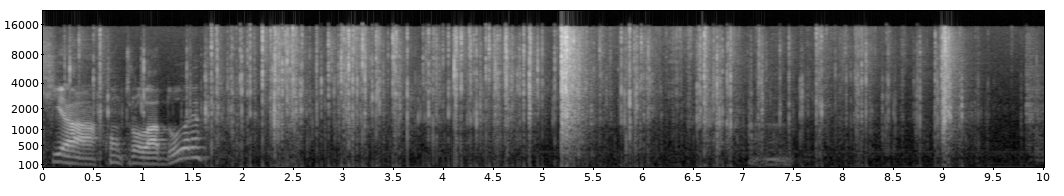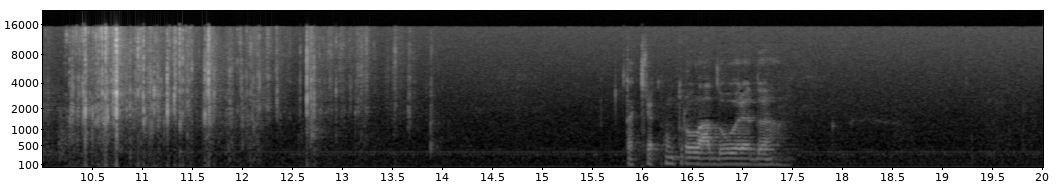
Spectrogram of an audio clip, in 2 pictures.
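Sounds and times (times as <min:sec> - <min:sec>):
plastic bag crinkling: 0:00.0 - 0:13.9
sharp plastic crackles: 0:00.0 - 0:14.0.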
